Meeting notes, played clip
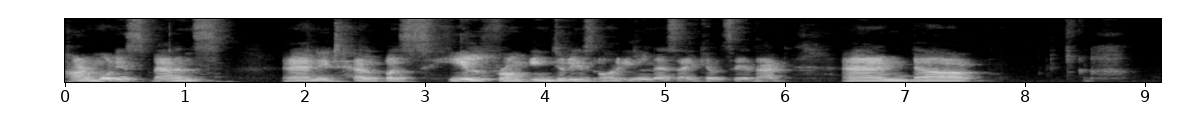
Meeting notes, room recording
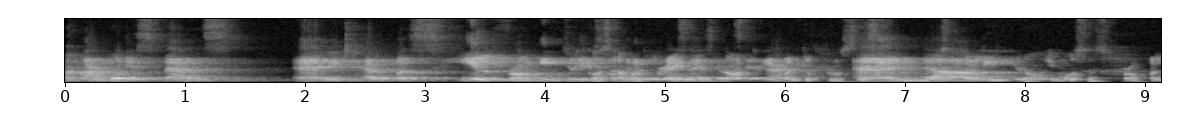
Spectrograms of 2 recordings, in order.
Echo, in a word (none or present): present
